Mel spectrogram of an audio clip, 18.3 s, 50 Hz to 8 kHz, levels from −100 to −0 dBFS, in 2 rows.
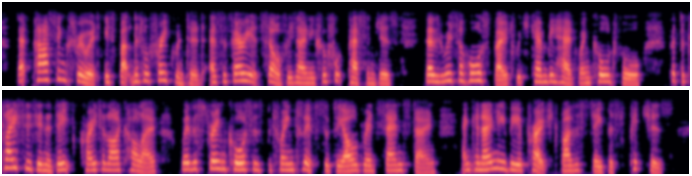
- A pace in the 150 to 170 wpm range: No, average, 195 wpm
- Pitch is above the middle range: Yes, high, 215 Hz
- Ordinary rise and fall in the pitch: Yes, average, 4.6 semitones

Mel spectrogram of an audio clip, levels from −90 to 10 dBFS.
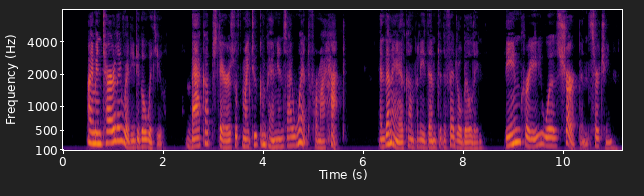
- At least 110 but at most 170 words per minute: No, average, 190 wpm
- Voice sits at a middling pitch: Yes, medium, 165 Hz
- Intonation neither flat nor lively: No, wide, 6.6 semitones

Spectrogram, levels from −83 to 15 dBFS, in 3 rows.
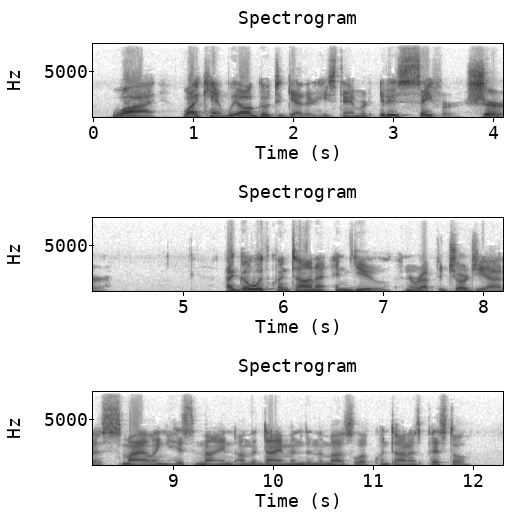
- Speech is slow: No, average, 165 wpm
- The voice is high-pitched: No, low, 110 Hz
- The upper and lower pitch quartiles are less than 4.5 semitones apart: Yes, average, 3.6 semitones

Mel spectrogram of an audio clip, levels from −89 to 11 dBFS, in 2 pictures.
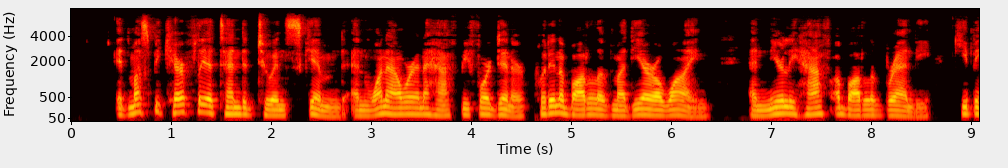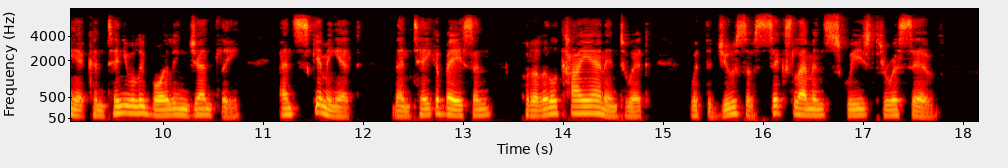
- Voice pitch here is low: Yes, low, 115 Hz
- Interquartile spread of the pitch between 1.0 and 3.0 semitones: No, average, 3.9 semitones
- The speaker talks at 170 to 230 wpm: Yes, average, 190 wpm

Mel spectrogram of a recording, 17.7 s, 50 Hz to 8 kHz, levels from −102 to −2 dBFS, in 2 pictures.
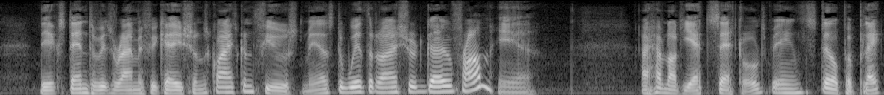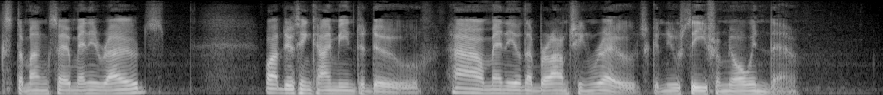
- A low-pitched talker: Yes, low, 110 Hz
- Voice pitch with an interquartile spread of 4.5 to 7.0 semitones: Yes, average, 4.9 semitones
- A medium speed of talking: Yes, average, 165 wpm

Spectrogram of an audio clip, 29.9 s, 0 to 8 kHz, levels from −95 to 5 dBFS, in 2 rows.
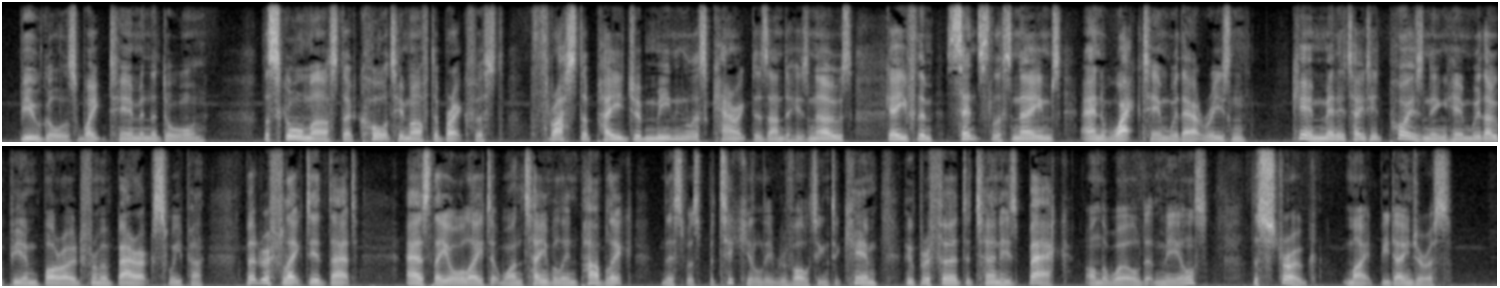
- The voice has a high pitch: No, low, 115 Hz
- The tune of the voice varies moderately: Yes, average, 3.9 semitones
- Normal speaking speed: Yes, average, 150 wpm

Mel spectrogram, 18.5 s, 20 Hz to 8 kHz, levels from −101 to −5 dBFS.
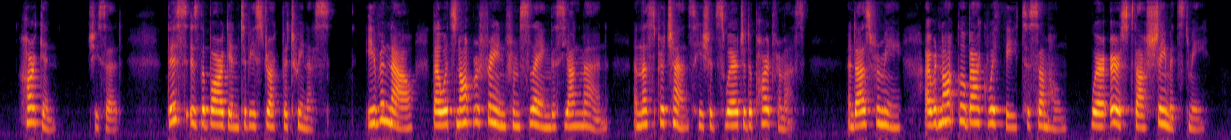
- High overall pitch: Yes, very high, 250 Hz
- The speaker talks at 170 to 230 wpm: No, average, 160 wpm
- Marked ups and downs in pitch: No, average, 3.4 semitones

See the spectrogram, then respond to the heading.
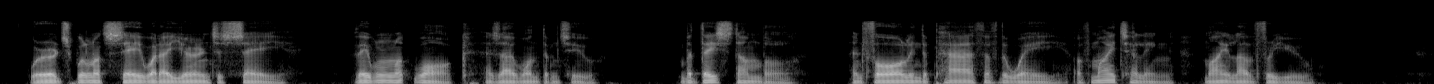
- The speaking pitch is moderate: No, very low, 75 Hz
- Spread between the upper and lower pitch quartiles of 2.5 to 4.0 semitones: Yes, average, 2.9 semitones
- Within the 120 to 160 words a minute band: Yes, average, 150 wpm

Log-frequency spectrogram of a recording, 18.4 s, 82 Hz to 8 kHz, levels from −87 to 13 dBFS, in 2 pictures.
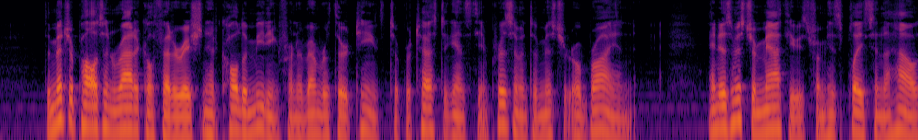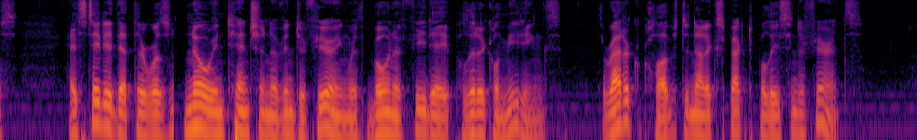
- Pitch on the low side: Yes, low, 100 Hz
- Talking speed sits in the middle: Yes, average, 165 wpm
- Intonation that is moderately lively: Yes, average, 4.0 semitones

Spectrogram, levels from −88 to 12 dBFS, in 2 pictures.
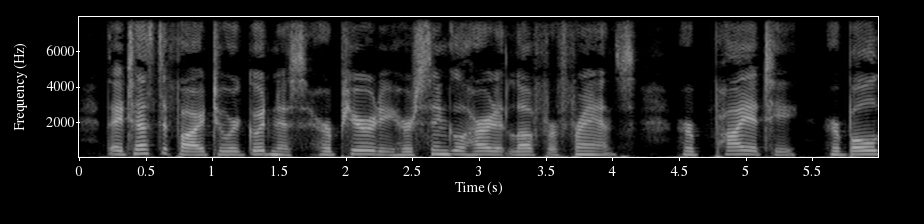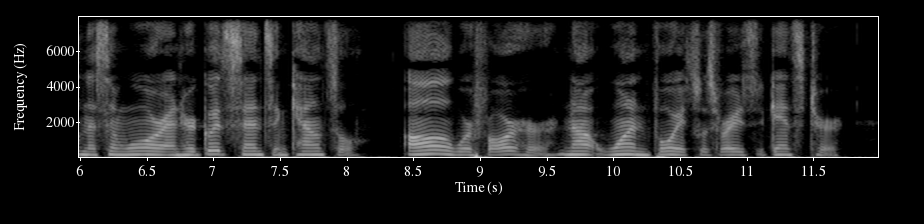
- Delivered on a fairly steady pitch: Yes, narrow, 2.0 semitones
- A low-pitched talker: No, medium, 185 Hz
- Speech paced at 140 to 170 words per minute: No, average, 180 wpm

